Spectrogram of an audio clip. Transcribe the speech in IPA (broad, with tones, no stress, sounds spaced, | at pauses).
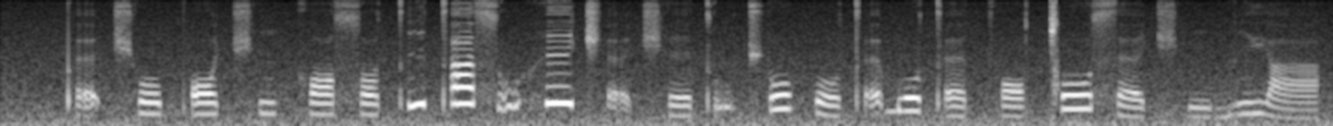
pʼ ɛ̰˩ t͡ʃʰ o˩ pʼ ɔ˩ t͡ʃʰ i˩ kʰ ɔ˩ sˤ o˩ tʼ i˥ tʼ a˥ s ṵ˥ h e˥ t͡ʃʼ ɛ̰˩ t͡ʃʰ e˩ tʼ ṵ˩ t͡ʃʼ o˥ k o˩ tʼ ɛ̰˥ b o˥ tʼ ɛ˩ tʰ ɔ˩ ǀ o˥ s ɛ˩ t͡ʃʰ i˩ b i˥ j a˩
